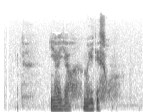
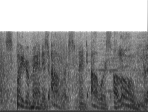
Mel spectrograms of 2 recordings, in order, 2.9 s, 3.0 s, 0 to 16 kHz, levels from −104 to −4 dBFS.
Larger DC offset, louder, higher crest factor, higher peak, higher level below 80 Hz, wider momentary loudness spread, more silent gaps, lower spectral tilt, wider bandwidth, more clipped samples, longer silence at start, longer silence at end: second, under 0.1% vs 3%; second, -42 LUFS vs -20 LUFS; first, 20 dB vs 14 dB; second, -26 dBFS vs -4 dBFS; second, -72 dBFS vs -46 dBFS; first, 20 LU vs 6 LU; neither; about the same, -5.5 dB/octave vs -6.5 dB/octave; first, 9.6 kHz vs 5.4 kHz; neither; first, 0.45 s vs 0 s; first, 0.45 s vs 0 s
